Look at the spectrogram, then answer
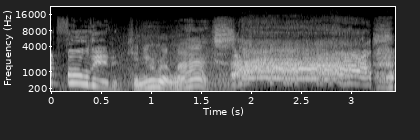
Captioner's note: screams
